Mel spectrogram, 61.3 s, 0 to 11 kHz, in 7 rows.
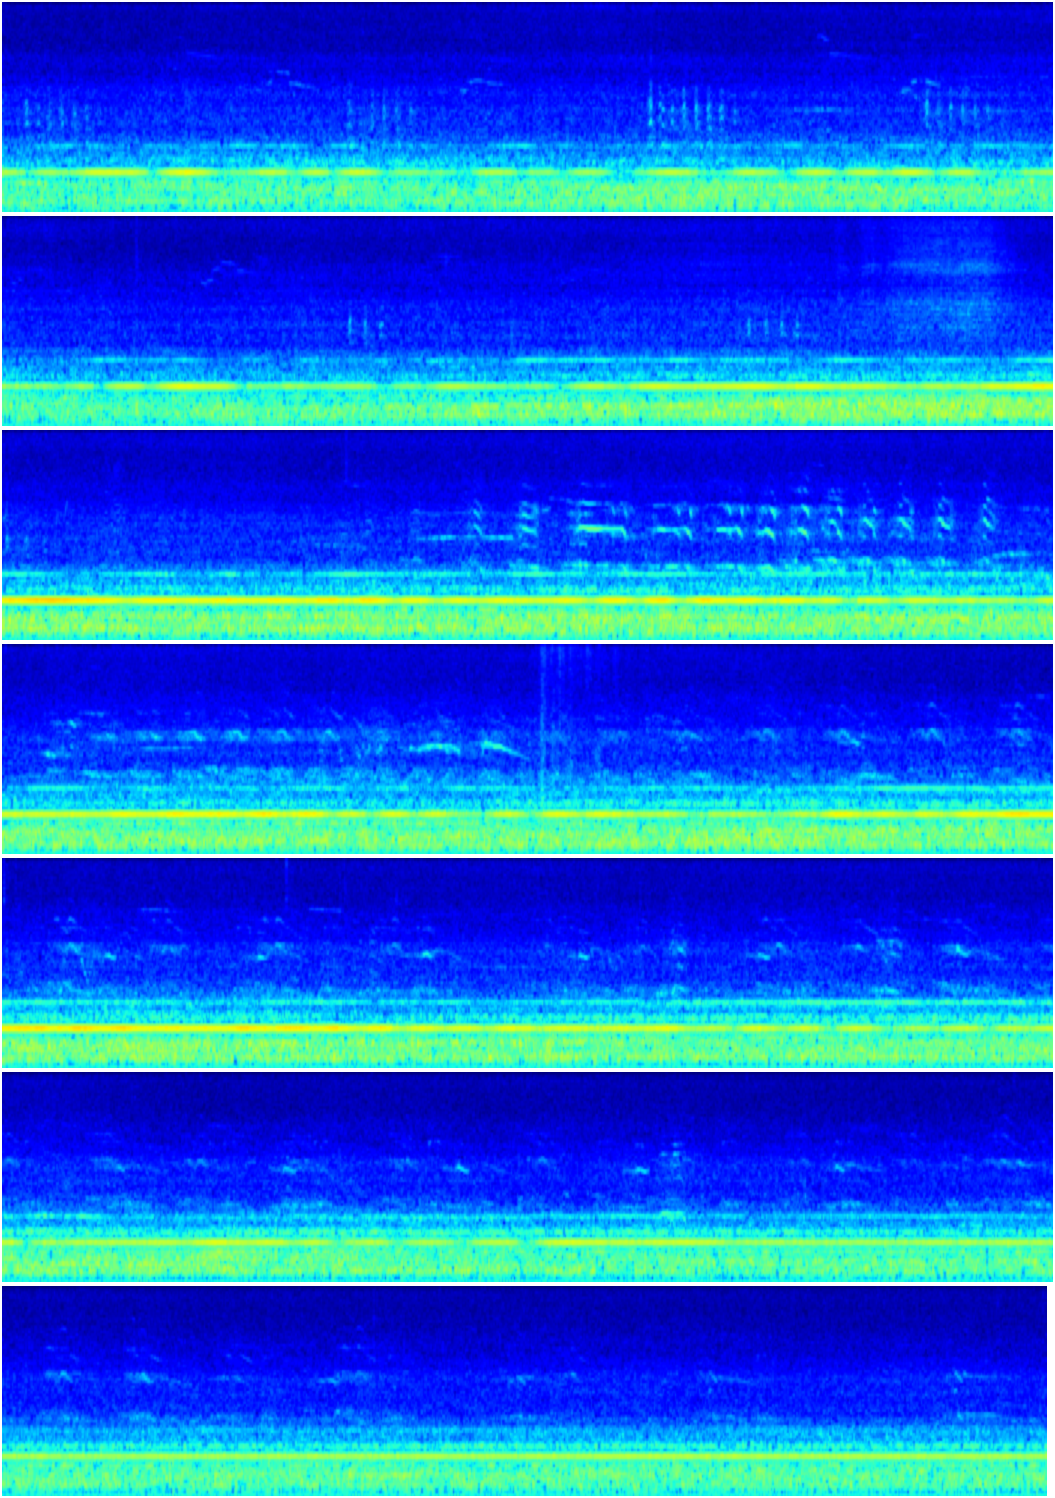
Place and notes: As a street cleaning machine passes down a nearby street, the seagulls overhead start calling.
Zoom H4n internal mics.
Rye, UK, 1 August 2016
